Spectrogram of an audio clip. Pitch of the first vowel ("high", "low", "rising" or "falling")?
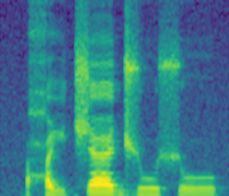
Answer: low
